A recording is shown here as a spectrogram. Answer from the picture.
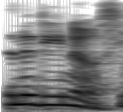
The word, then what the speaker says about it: Sinadinos: The Essential Guide to Western Botanical Medicine by this lady here, Christa Sinadinos. Am I saying that right? – Sinadinos.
